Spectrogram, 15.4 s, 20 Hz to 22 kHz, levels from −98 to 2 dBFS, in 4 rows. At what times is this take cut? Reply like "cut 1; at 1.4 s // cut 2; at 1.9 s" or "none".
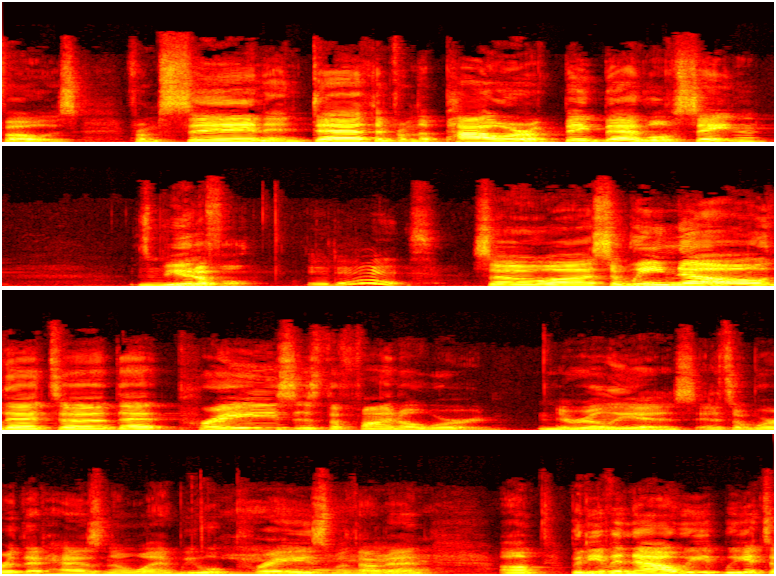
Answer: none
